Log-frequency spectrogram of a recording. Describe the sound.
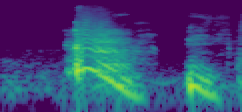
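Throat clearing from someone whose throat is choking up mid-conversation: two rough, raspy bursts, a longer one followed by a shorter one, with a faint trailing catch and no speech.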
